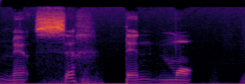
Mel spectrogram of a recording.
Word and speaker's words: mais certainement: আর এটির বাংলার বিকল্পটি হচ্ছে mais certainement। এখানে আপনারা নিশ্চয়ই খেয়াল করছেন আমি একটি চন্দ্রবিন্দু ব্যবহার করছি, তার মানে এখানে এন কে বোঝানো হচ্ছে। শেষে তেটি সাইলেন্ট আছে এবং এনটি নাকের দ্বারা উচ্চারিত হয়ে যাচ্ছে।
